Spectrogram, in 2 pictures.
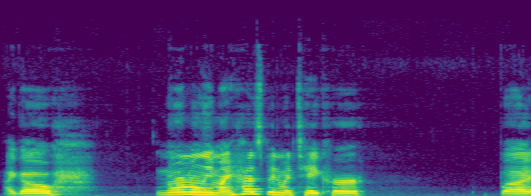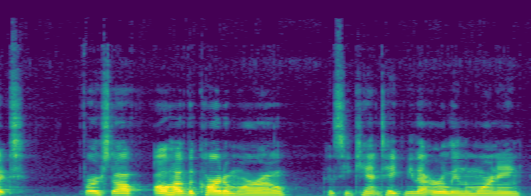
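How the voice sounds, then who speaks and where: A young woman vlogger with a hoarse, nearly lost voice, casually telling a long story to camera with lots of "um"s. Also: mid-range voice, fairly even intonation, unhurried, pauses often, a bit bright. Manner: rambling, many "um"s, retells conversations. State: losing her voice, sore throat.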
